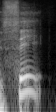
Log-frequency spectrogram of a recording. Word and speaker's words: fais: So when you see the AI like this in French, the pronunciation is like this. Like that. It's like eh. When you, in case if you write like you write like this for the pronunciation, I understand. If you write like this, it sounds like I understand. Okay? So one more time. Je fais. I'm not saying je vais.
